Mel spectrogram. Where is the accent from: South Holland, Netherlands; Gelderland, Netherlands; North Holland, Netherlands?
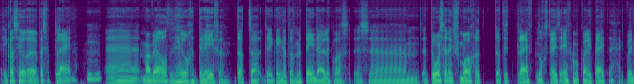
North Holland, Netherlands; Heemstede; also born or lived in Hoofddorp; now in Amsterdam, Netherlands; Ik ben geboren in Hoofddorp. En uiteindelijk heb ik met mijn ouders nog in Heemstede gewoond. En toen ben ik op mijn 18e op kamers gegaan in Amsterdam.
